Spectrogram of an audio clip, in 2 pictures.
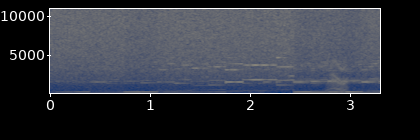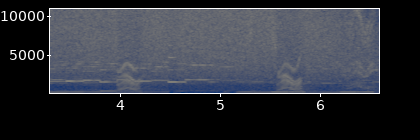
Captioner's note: volume dips, noise rises, pitch fluctuates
